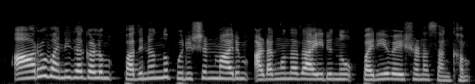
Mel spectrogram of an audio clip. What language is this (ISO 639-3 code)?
mal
